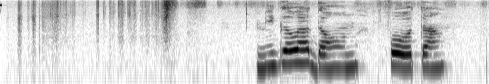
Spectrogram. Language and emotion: Russian, neutral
